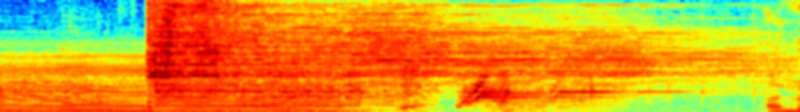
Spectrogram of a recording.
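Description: Live rock band (electric guitars, bass, drums, keyboard) holding a loud chord, then striking a final hit with cymbal crash about a second in that rings out and fades away. A brief rising guitar note sounds as it dies down.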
